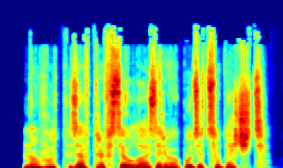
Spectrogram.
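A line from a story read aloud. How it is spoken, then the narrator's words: Sighing. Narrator (Russian): вздохнула она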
